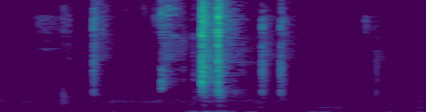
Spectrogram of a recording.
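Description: Close-miked eating sounds: soft wet mouth clicks and smacks of chewing stewed lamb birria, with a cluster of sharper clicks about a second in.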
